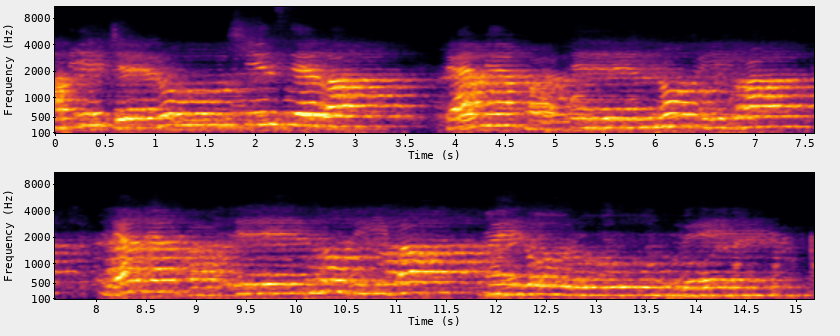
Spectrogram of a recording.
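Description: A hall full of people singing a Moldovan folk song in unison with the singer, unamplified because the power has failed. The singing comes in long sung phrases with short breaks about every four seconds.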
